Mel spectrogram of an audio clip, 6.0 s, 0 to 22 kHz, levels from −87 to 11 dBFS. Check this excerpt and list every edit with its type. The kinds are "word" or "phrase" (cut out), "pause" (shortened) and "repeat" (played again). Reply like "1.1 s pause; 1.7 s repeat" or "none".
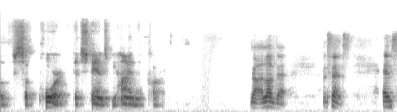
4.9 s word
